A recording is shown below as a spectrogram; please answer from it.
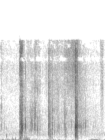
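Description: Footsteps on snow, with two short, sharp snaps about a second apart over a low rumble.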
